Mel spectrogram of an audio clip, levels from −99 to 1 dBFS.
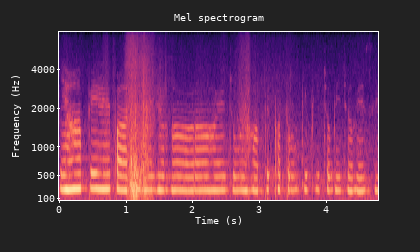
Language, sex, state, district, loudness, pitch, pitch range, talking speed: Hindi, female, Maharashtra, Mumbai Suburban, -16 LUFS, 245 Hz, 240-250 Hz, 165 wpm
